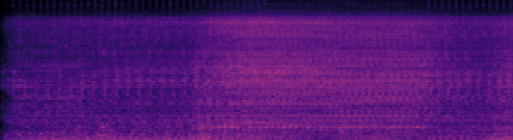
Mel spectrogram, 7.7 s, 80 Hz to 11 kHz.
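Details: 1996 Toyota Caldina ET196 with the 5E-FE engine, a year after overhaul with new crankshaft and bearings. At idle, a sharp, regular metallic tapping about four per second rides over the engine note; internal knock, cause unknown.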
